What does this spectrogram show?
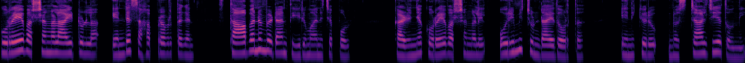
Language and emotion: Malayalam, sad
